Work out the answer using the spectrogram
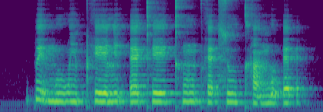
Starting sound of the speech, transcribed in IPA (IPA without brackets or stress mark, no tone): p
